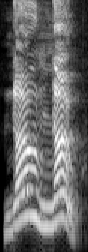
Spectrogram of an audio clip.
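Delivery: high, loud cry of alarm. A narrator's reading. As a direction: shout it in a panic. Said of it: "cried the man".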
